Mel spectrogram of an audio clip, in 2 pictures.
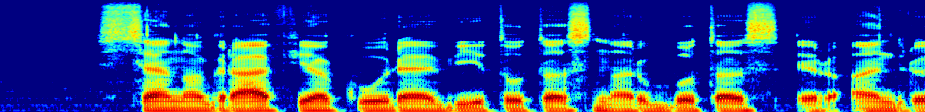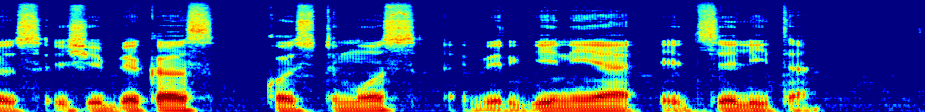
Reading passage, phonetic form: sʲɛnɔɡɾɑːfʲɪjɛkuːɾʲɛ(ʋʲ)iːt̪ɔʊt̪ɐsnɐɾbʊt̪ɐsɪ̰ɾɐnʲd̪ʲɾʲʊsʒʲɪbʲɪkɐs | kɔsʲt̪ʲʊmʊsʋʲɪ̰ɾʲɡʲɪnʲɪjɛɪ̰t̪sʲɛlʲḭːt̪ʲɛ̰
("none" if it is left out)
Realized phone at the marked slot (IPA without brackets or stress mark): ʋʲ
